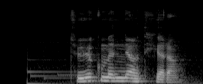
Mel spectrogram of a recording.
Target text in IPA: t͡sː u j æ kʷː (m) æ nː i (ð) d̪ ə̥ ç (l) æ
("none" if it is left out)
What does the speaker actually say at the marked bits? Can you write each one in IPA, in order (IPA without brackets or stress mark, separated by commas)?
m, ʁ, ɾ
